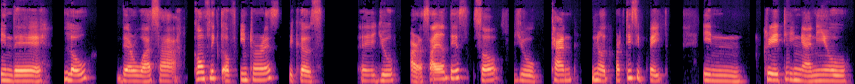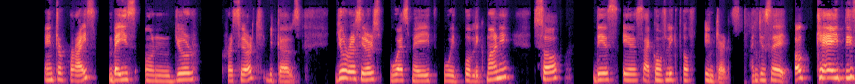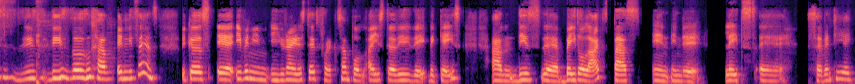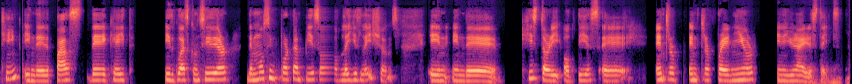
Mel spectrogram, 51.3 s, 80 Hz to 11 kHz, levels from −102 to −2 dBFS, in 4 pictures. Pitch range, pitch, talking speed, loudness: 180-230 Hz, 195 Hz, 125 wpm, -23 LUFS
